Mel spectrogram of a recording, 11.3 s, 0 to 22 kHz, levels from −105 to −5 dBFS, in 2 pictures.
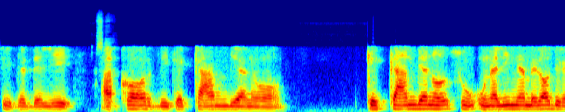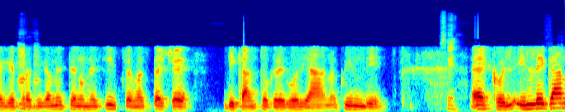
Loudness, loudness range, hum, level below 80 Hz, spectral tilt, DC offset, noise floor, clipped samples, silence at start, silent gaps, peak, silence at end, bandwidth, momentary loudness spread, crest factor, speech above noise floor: -18 LUFS; 3 LU; none; -60 dBFS; -9 dB/octave; under 0.1%; -68 dBFS; under 0.1%; 0.05 s; none; -2 dBFS; 0 s; 5.4 kHz; 8 LU; 16 dB; 51 dB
